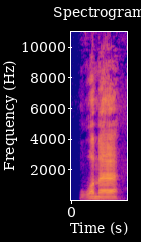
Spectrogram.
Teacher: ما الف مدہ ہے، ایک الف کے برابر کھینچ کر پڑھیں گے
